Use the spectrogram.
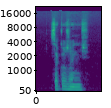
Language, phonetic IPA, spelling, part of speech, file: Polish, [ˌzakɔˈʒɛ̃ɲit͡ɕ], zakorzenić, verb, LL-Q809 (pol)-zakorzenić.wav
